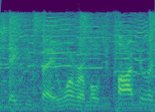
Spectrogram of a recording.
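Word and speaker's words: étouffée: I want some estouffee with crawdads. What Bubba's trying to say is crawfish etouffee, one of our most popular Cajun dishes.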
